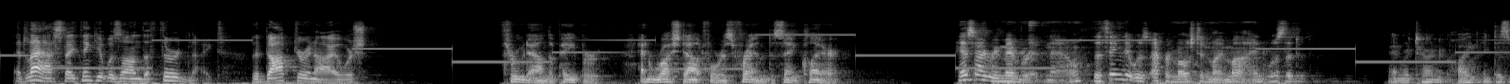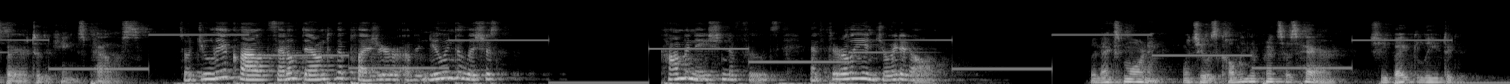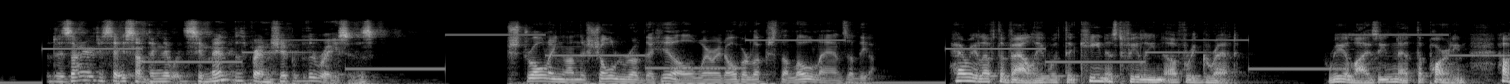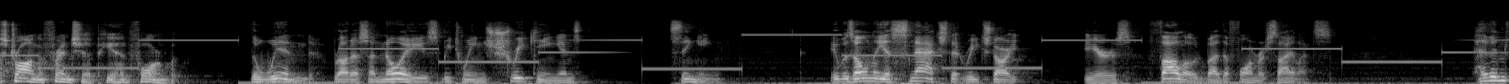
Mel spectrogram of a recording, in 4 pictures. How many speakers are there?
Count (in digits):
5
